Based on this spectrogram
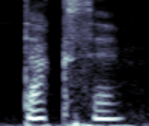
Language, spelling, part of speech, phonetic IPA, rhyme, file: German, Dachse, noun, [ˈdaksə], -aksə, De-Dachse.ogg
- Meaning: nominative/accusative/genitive plural of Dachs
